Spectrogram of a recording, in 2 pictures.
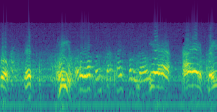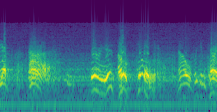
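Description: Voices speaking in an old radio drama recording, in short quick phrases, over a steady low hum.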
